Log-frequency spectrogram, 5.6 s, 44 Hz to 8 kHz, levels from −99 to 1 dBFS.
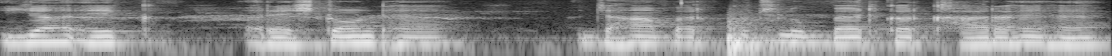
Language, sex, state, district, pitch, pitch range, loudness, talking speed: Hindi, male, Uttar Pradesh, Lucknow, 135 Hz, 130-140 Hz, -17 LUFS, 130 wpm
